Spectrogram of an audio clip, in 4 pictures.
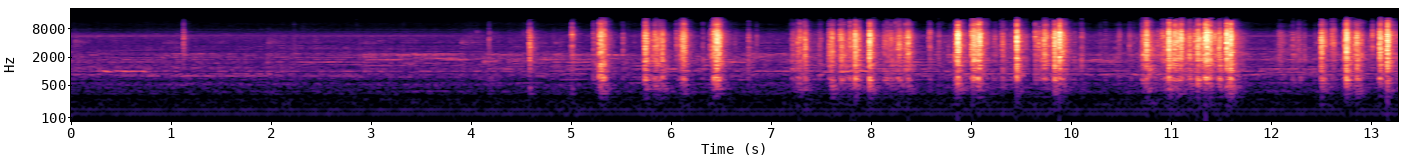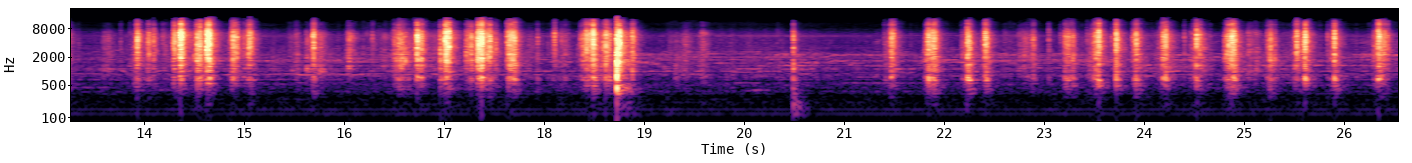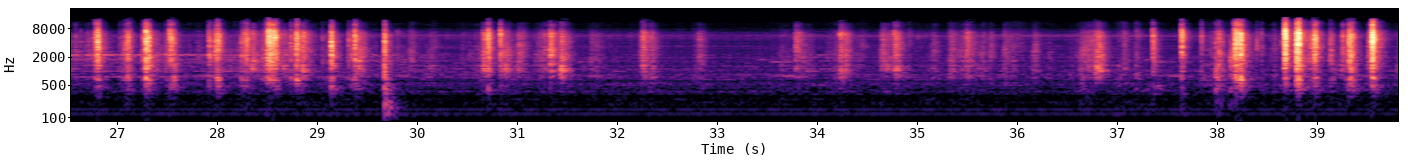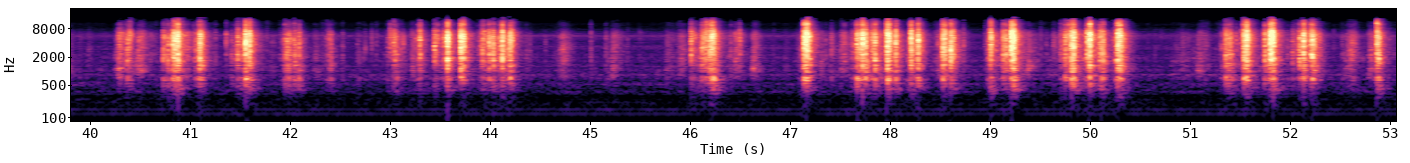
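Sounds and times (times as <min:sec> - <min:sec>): puzzle cube clicking: 0:04.6 - 0:19.0, 0:21.4 - 0:29.5, 0:37.4 - 0:39.7, 0:40.3 - 0:44.4, 0:46.0 - 0:50.4, 0:51.2 - 0:53.0.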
